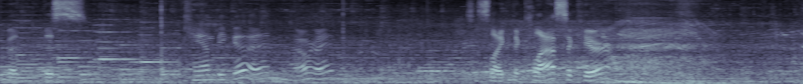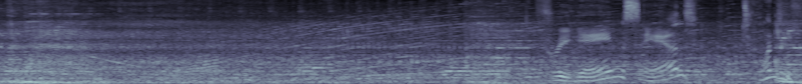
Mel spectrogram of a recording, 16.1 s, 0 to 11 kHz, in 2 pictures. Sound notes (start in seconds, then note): 8.0 wheel spinning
